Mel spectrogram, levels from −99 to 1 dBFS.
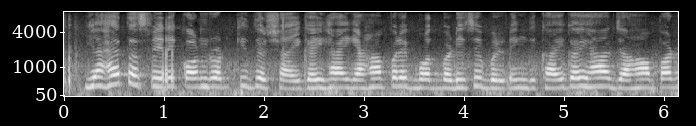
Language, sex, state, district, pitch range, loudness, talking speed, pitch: Hindi, female, Haryana, Rohtak, 235-270 Hz, -13 LUFS, 215 wpm, 250 Hz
